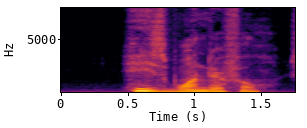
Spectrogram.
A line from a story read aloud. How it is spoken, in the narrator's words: she breathed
